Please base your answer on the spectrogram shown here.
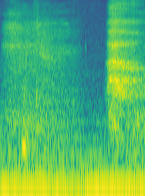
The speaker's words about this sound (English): Take a deep breath.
